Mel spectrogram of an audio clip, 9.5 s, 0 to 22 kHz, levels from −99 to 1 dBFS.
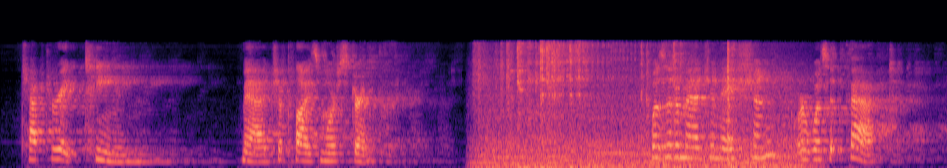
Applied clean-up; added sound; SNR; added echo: none; Coin (dropping); 1 dB; reverberation time 2.2 s.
